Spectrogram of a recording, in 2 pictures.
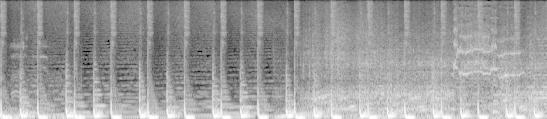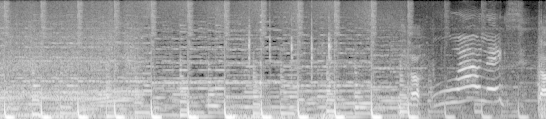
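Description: A Lexus RC F sports car is driven hard, engine revving loud and close in repeated surges with tires squealing through turns, overlaid by music.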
